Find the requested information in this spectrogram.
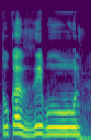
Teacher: ایسے پڑھیں گے کنتم بہ تکذبون۔ تا کو ہم موٹا کر کے نہیں پڑھیں گے، تا کی جگہ توا پڑھنا غلط ہے اور صحیح ہے تکذبون۔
